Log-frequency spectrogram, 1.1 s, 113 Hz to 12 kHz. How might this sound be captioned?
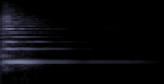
One-shot from Versilian Studios Chamber Orchestra 2: Community Edition sampling project.
Instrument family: Strings
Instrument: Solo Violin
Articulation: spiccato
Note: F#4
Midi note: 67
Midi velocity (center): 95
Room type: Livingroom
Microphone: 2x Rode NT1-A spaced pair
Performer: Lily Lyons
midi-note-67, solo-violin, spiccato, single-note, vsco-2, violin, strings, midi-velocity-95, fsharp4, multisample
